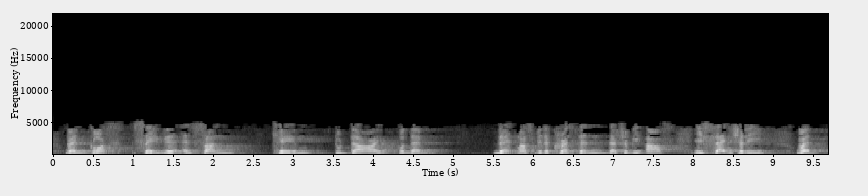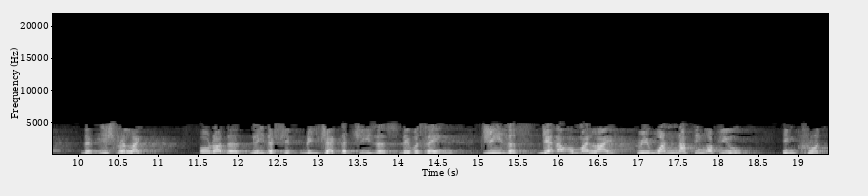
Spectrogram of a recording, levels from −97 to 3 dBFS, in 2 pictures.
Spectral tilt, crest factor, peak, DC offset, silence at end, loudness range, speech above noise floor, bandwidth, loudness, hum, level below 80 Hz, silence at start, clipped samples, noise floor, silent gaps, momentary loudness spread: -8.5 dB/octave; 20 dB; -4 dBFS; under 0.1%; 0 s; 2 LU; 45 dB; 5.2 kHz; -25 LUFS; none; -76 dBFS; 0.15 s; under 0.1%; -69 dBFS; none; 10 LU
